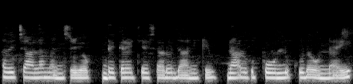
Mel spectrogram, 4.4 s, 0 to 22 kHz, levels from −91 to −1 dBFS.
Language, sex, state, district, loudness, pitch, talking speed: Telugu, female, Telangana, Karimnagar, -17 LUFS, 210 Hz, 150 wpm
